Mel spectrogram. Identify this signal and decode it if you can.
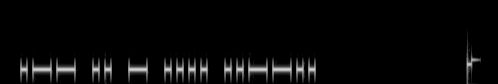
Morse code, heard as a keyed tone, about 20 wpm, 700 Hz. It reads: WITH?
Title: Sentences from Top 1000 Words - Review Part 5 - 20wpm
